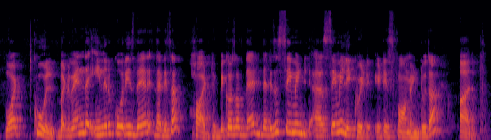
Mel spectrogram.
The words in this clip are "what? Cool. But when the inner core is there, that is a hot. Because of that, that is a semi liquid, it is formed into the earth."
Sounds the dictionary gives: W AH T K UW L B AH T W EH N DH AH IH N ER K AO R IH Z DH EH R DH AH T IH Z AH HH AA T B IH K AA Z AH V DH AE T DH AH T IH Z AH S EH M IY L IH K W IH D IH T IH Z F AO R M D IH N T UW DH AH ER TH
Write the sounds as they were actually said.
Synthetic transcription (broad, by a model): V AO T K UW L B AH T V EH N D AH IH N ER K AO R IH Z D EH R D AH T IH Z AH HH AA T B IH K AA Z AH V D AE T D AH T IH Z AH S EH M IY L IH K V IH D IH T IH Z F AO R M IH N T UW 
